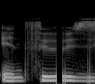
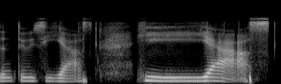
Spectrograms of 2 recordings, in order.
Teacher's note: I'm moving my tongue from a high position to a lower position as I keep making voicing and that's where the Y comes from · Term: intrusive y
